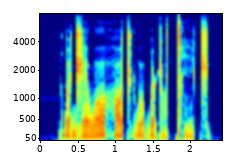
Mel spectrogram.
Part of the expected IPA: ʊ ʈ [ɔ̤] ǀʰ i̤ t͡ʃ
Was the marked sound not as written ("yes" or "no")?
no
